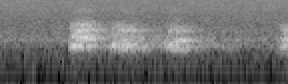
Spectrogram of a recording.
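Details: Rex, a dog, barks during the night at Pyrga: a burst of three rough barks in about one second, then quiet, with another bark starting at the end.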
